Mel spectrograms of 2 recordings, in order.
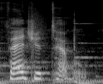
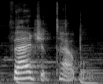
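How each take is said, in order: First: The word is said with four syllables. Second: The word is said with four syllables.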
